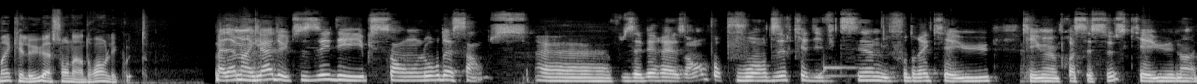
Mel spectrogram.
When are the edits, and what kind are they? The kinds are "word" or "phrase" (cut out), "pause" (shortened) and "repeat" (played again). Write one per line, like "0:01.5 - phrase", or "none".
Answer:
0:03.6 - word
0:10.2 - word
